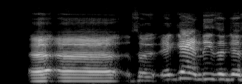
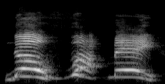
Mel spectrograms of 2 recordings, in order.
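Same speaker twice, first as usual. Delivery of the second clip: slow, much higher, louder terrified yell; mock scream; 11 semitones higher, 8 dB louder, much slower than usual. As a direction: yell it out in fake terror. Heroine screams at the statue.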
